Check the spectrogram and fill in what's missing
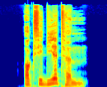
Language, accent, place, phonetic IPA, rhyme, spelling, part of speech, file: German, Germany, Berlin, [ɔksiˈdiːɐ̯təm], -iːɐ̯təm, oxidiertem, adjective, De-oxidiertem.ogg
- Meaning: strong dative masculine/neuter singular of oxidiert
